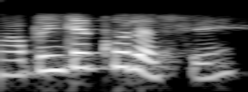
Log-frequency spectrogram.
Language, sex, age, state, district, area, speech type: Assamese, male, 18-30, Assam, Sonitpur, rural, conversation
